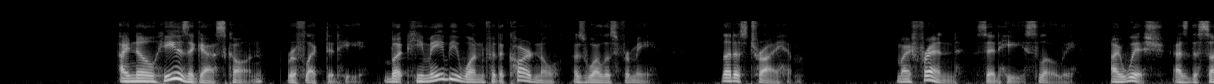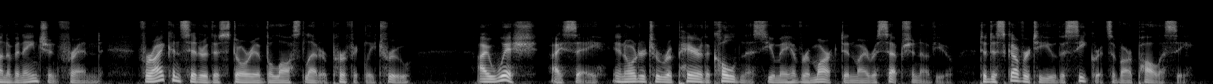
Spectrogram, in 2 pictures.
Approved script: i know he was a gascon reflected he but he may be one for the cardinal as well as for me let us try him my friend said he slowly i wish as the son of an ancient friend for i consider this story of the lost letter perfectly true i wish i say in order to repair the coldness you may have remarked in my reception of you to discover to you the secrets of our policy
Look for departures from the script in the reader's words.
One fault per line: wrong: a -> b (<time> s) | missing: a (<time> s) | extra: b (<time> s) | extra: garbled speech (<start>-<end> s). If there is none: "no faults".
wrong: was -> is (1.7 s)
